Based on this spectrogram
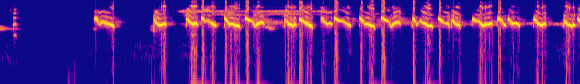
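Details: Oriental white-eye lure call aimed at quickly getting birds to sing: after a couple of isolated notes, a dense, steady stream of high, quavering, downslurred chirps, with a faint thin whistle drawn out above them.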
